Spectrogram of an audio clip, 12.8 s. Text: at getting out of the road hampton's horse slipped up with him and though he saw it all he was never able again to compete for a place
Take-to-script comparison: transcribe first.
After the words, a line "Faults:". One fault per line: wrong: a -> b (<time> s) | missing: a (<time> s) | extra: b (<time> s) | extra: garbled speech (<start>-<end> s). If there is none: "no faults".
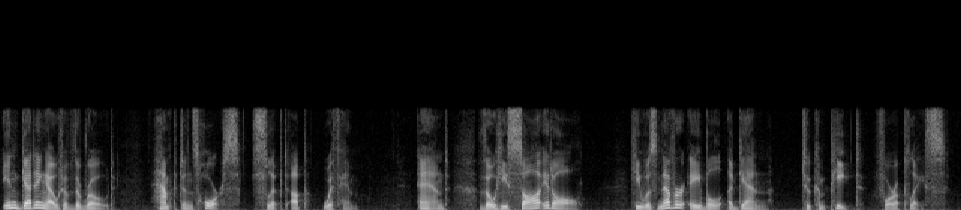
in getting out of the road hampton's horse slipped up with him and though he saw it all he was never able again to compete for a place
Faults:
wrong: at -> in (0.0 s)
